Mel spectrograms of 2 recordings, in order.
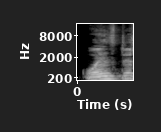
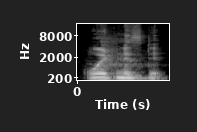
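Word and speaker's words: Wednesday: ওয়েনসডে শব্দের অর্থ হচ্ছে বুধবার। তো ওয়েনসডেকে হয়তো আমাদেরকে স্কুলে শিখিয়েছে ওয়েডনেসডে, তবে সঠিক উচ্চারণটি কিন্তু হলো ওয়েনসডে।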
